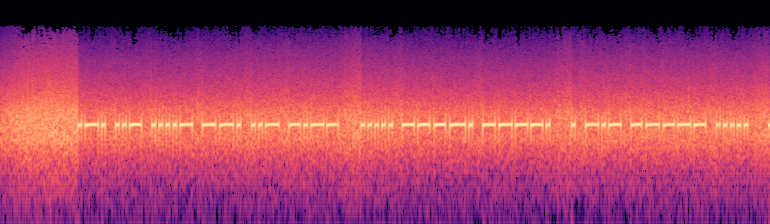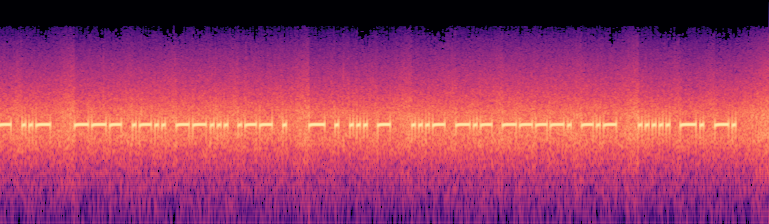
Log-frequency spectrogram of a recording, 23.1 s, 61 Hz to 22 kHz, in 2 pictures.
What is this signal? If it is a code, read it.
Morse code, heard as a keyed tone, hand-sent with a bug key, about 23 wpm, 840 Hz, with radio static and a narrow filter. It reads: RU4GUY 599 EK05 TU OL7WE TEST VK9K 5NN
